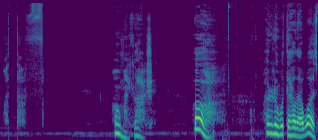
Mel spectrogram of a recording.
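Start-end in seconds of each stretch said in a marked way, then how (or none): 0.0-0.9 shaken whisper. Real, not acted. Shaken after the scare. 3.9-6.3 startled outburst. Real, not acted. Reacting to the scare.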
